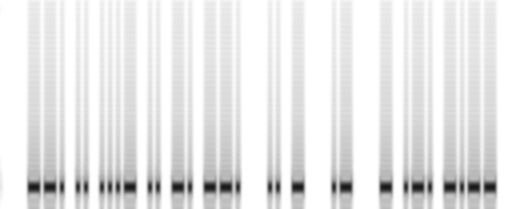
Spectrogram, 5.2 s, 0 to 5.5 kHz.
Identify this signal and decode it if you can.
Morse code, heard as a keyed tone, about 30 wpm, 600 Hz. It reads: GIVING IT A TRY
